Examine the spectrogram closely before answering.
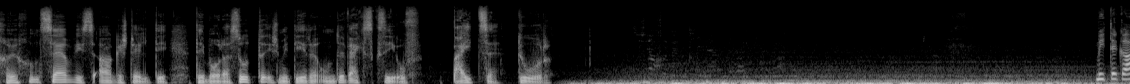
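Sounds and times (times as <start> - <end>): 
speech: 0.0 - 5.6, 11.0 - 11.2
black Mini engine rumble and road noise driving across the canton of Aargau: 5.5 - 11.2.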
